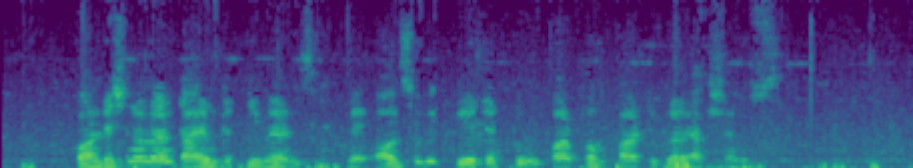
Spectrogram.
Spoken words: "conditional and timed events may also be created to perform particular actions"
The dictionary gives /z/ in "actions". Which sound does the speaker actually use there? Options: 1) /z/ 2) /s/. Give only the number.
2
